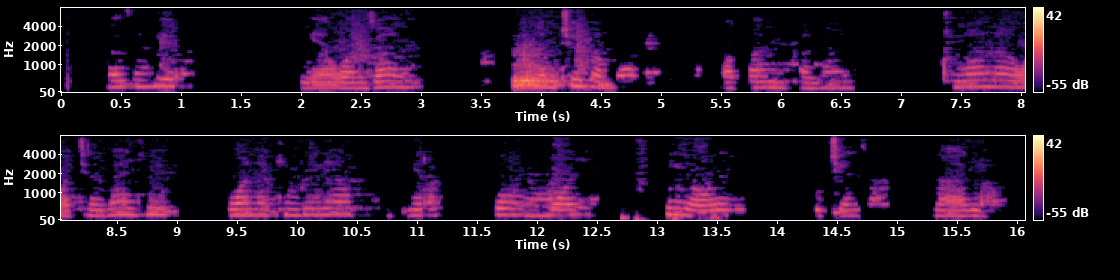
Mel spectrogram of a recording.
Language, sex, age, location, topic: Swahili, female, 18-24, Kisumu, government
